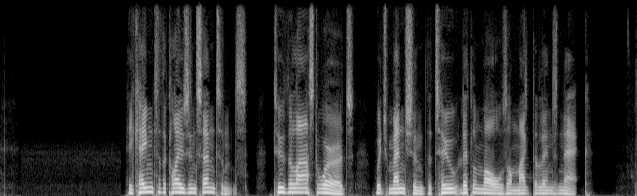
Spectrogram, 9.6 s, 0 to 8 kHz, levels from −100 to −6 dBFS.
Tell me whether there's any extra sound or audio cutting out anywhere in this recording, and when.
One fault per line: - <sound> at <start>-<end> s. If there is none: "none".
none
